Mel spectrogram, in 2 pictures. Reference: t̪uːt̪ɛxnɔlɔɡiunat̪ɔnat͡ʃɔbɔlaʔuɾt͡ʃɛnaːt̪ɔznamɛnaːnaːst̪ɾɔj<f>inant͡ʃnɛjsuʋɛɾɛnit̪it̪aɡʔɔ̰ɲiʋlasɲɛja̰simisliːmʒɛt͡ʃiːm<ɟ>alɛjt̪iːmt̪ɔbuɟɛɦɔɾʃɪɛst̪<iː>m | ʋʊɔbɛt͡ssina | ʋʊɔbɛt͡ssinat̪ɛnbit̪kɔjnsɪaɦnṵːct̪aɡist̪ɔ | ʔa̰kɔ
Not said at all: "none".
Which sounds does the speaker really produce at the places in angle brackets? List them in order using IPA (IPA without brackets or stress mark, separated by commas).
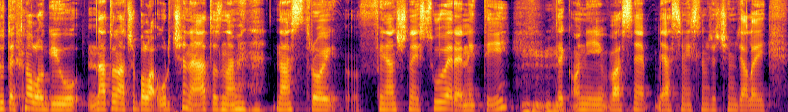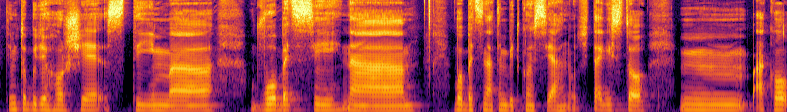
f, ɟ, iː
